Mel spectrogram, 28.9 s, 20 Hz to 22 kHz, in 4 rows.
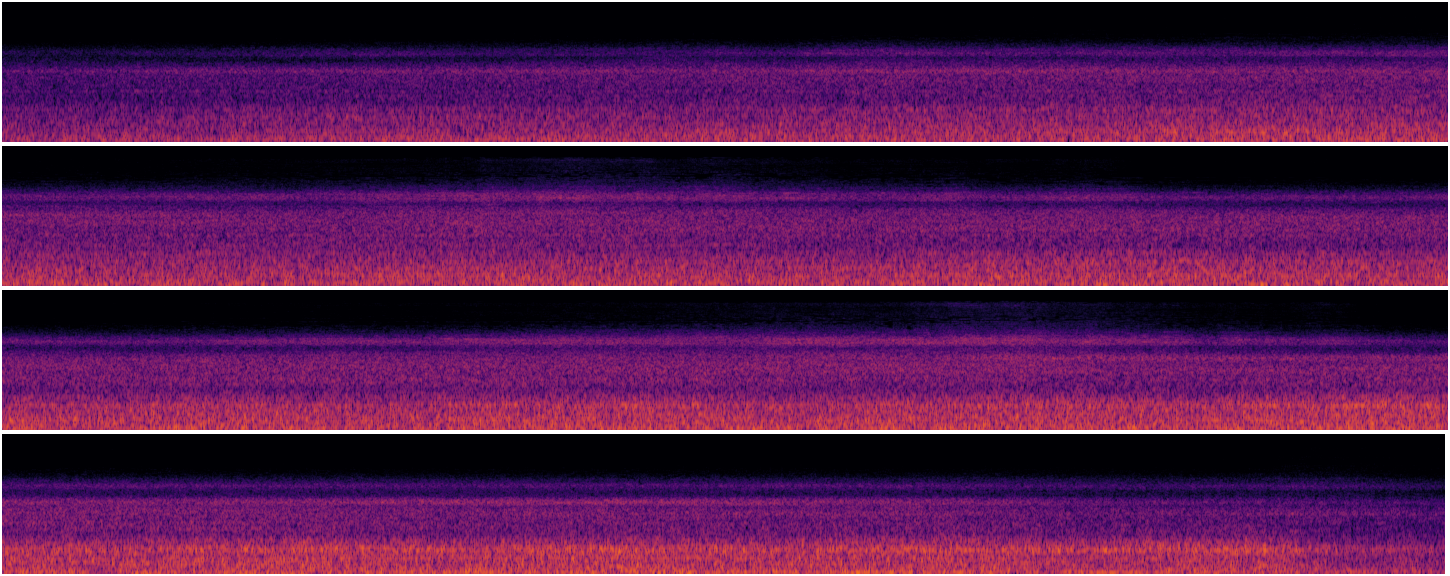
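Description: W7 series Shinkansen train departing and gathering speed along the platform: a steady rushing running noise with a high whine that grows louder, then drops away near the end as the last car clears.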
